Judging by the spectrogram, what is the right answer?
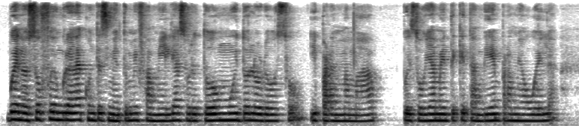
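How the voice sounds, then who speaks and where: A woman talks at a fairly quick pace in a fairly low, dark, mellow voice with monotone, flat intonation. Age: 20s. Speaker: abuse survivor telling her story. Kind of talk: testimony. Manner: halting, with fillers.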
